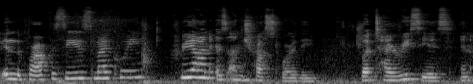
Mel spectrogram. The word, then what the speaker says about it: Creon: How do you say it? Creon. Creon. Think of Cretan.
